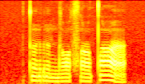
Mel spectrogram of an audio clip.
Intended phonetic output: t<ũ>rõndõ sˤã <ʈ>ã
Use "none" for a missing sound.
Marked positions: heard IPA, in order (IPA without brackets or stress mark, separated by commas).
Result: õ, tˤ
